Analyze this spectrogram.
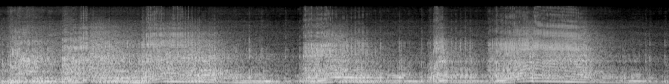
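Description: Freshly rebuilt Lancia Fulvia Zagato 1600 narrow-angle V4 engine pulling the car away, its pitch rising and falling about four times as the throttle is opened and closed, then fading near the end as the car moves off.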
